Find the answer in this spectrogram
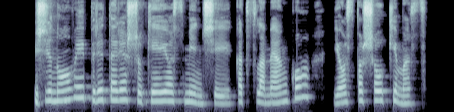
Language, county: Lithuanian, Utena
